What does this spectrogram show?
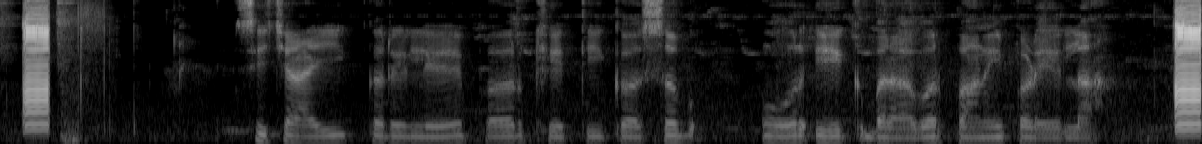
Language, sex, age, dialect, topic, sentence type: Bhojpuri, male, 18-24, Western, agriculture, statement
